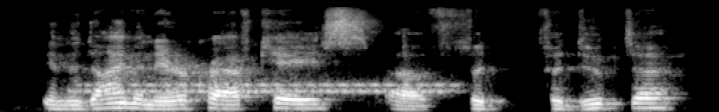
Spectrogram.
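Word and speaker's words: FDUTPA: In the Diamond Aircraft case, fiducia, that's the right way to say it, applied to any defendant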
